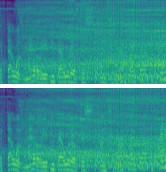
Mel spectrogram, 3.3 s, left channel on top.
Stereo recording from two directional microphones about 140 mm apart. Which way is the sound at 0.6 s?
65° left (ahead or behind).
